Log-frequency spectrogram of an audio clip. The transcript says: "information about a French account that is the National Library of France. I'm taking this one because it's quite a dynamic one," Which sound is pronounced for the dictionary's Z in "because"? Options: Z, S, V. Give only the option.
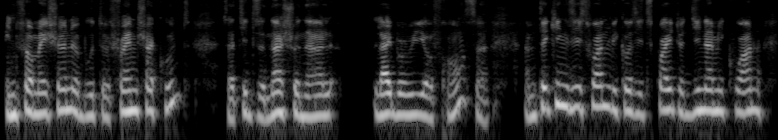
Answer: Z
